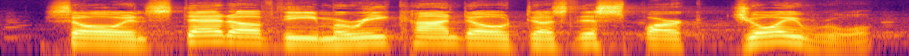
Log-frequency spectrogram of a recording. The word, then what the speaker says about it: Kondo: Are you guys familiar with Marie Kondo? Yes. Am I pronouncing her last name correctly?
